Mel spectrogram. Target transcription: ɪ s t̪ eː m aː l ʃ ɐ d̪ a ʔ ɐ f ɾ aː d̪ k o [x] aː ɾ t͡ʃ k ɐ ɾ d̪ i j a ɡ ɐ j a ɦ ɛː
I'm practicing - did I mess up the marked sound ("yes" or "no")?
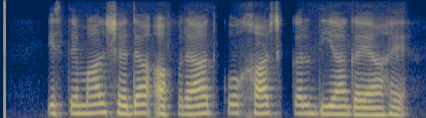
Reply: no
